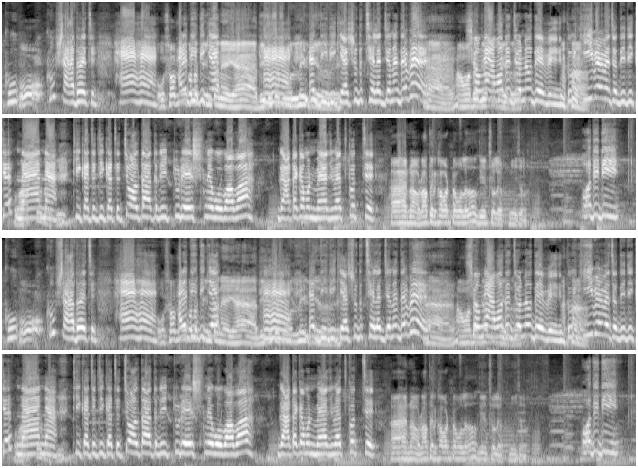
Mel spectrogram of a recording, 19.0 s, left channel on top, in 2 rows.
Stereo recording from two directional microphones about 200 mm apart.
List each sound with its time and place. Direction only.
0.3 s speech: 20° left (ahead or behind)
0.7 s speech: 40° right (ahead or behind)
3.2 s speech: 25° left (ahead or behind)
3.9 s speech: 35° right (ahead or behind)
6.4 s speech: 25° left (ahead or behind)
7.0 s speech: 40° right (ahead or behind)
15.4 s speech: 25° left (ahead or behind)
18.3 s speech: 40° right (ahead or behind)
